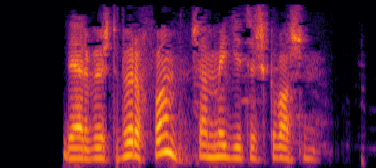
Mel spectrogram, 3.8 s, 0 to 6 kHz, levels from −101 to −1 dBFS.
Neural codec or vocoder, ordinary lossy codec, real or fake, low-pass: none; MP3, 24 kbps; real; 5.4 kHz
